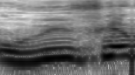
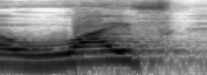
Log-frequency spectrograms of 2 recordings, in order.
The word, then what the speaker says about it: wife: क्या पढ़ेंगे, लाइफ, इसको लीफे मत पढ़िएगा या विफे मत पढ़िएगा, वाइफ, लाइफ होगा, ठीक है ना। क्योंकि ई के पहले जो वोवेल आ रहा है आई आ रहा है तो आई का आई उच्चारण होगा और ई का कोई उच्चारण नहीं होगा।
